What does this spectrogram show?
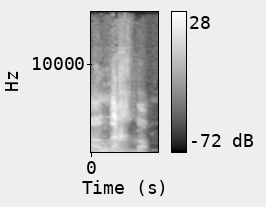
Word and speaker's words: Aleichem: Shalom, and it's spelled SHALOM ALEICHEM. Alechem. Right. Shalom alechem. Right.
